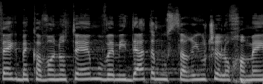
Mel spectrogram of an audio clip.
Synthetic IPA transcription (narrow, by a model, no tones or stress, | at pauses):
fe̞k̚be̞kavo̞no̞tehemuvemidathamusaʁijutʃelːo̞χame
